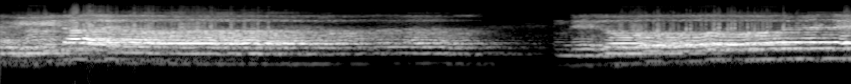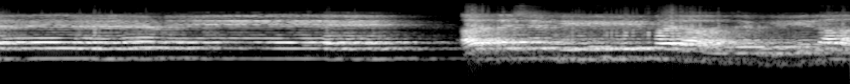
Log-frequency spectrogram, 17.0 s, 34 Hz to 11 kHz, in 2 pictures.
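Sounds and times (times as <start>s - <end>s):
man chanting: 0.0s - 5.0s, 5.6s - 17.0s.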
